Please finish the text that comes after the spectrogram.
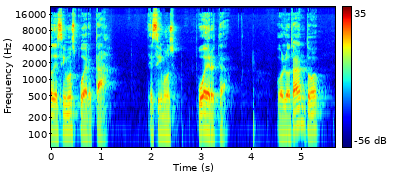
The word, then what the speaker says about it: puerta: Decimos puerta o decimos puerta.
